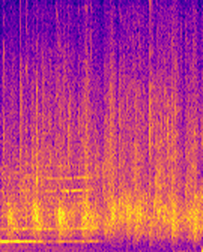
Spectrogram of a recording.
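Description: A church congregation claps hands together during a Sunday service, a steady wash of rhythmic clapping from a crowd filling the room, with a sustained tone lingering underneath.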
